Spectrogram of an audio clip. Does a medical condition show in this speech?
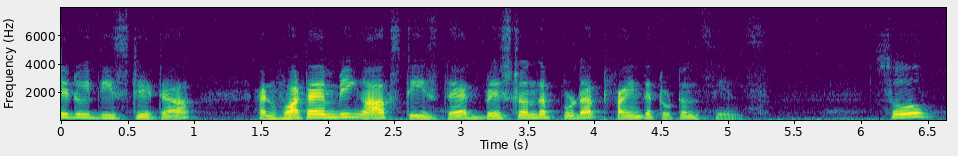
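No.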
